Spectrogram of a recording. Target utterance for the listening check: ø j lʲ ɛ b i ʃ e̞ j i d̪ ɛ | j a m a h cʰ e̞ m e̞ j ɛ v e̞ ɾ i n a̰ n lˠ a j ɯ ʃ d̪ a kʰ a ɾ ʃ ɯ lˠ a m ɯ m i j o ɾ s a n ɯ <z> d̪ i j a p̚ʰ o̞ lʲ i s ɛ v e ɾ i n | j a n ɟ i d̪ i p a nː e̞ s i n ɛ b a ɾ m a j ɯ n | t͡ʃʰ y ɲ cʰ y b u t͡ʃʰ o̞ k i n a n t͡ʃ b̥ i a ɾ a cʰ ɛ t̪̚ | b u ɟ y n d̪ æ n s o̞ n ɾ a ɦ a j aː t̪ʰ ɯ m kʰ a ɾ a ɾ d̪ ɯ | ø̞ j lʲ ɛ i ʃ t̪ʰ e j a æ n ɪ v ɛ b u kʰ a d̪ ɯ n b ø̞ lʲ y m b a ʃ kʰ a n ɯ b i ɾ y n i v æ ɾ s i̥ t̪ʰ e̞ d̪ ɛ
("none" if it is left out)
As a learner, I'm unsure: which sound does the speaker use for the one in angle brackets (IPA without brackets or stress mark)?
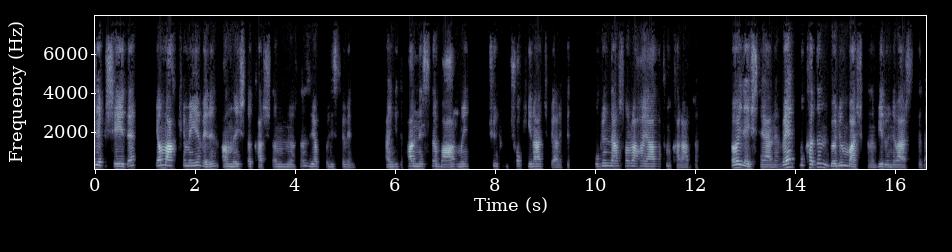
z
